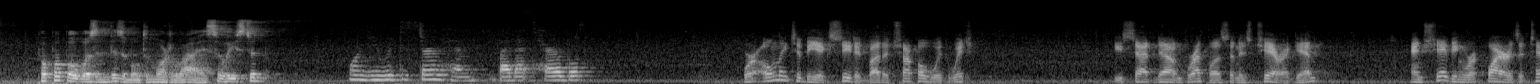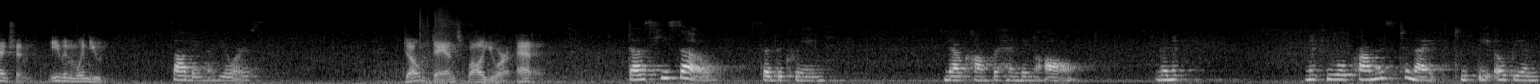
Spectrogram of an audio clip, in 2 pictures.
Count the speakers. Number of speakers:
three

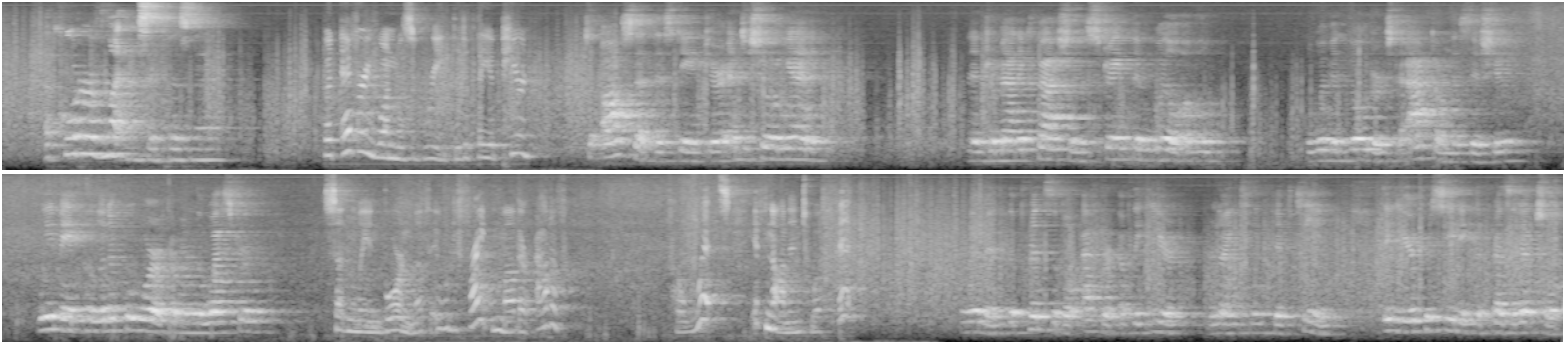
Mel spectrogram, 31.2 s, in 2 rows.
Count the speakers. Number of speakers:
three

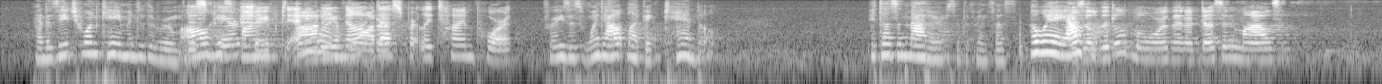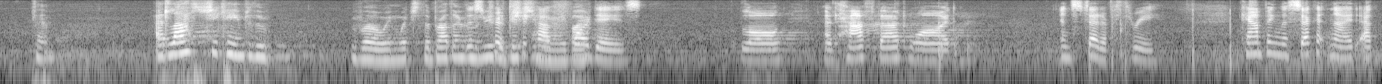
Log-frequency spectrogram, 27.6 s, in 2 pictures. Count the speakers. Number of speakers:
three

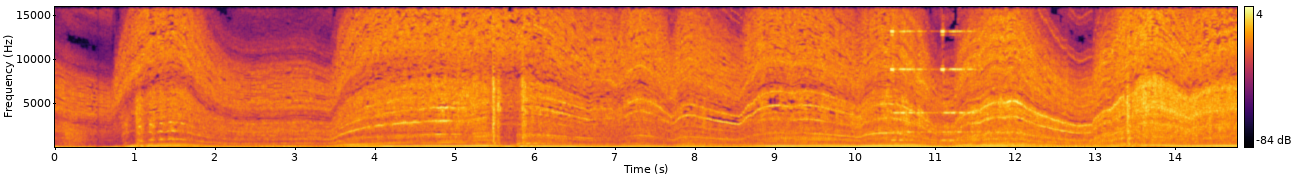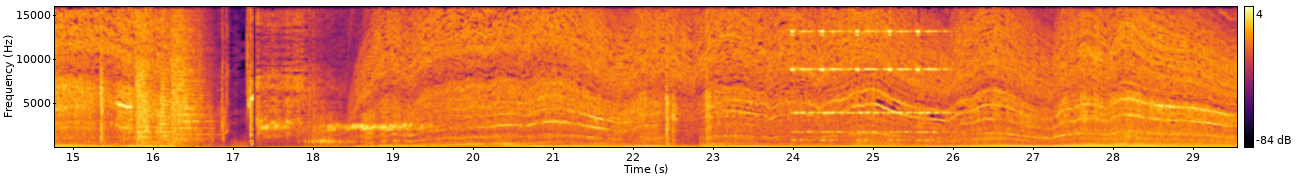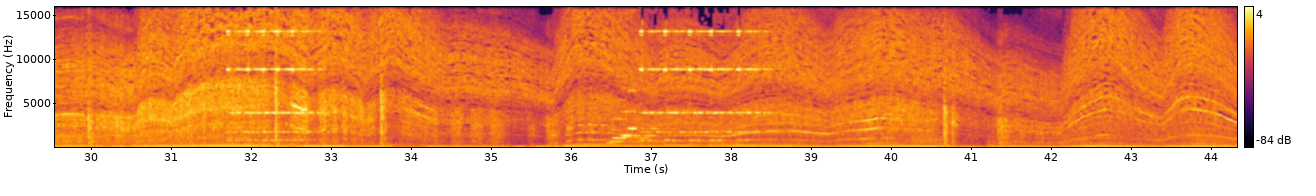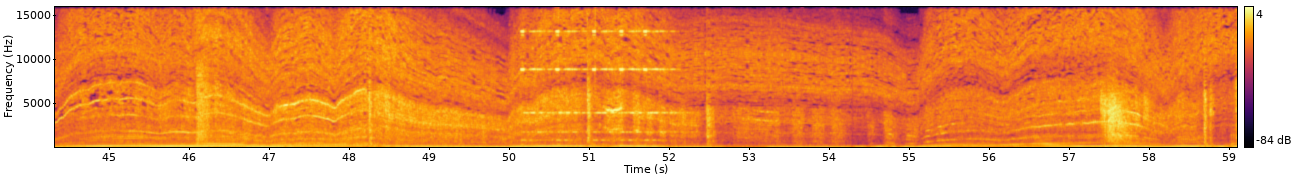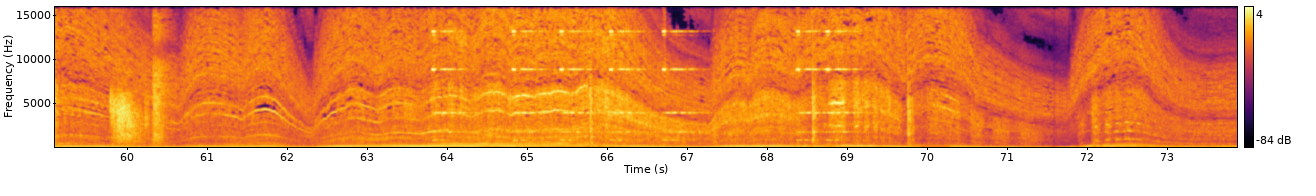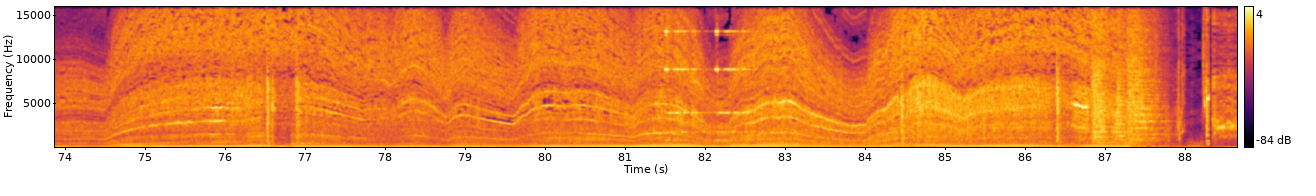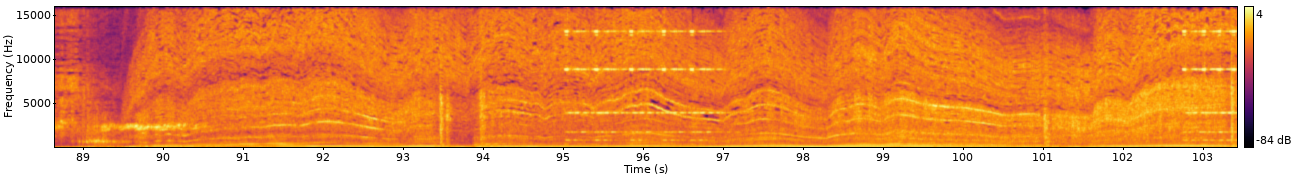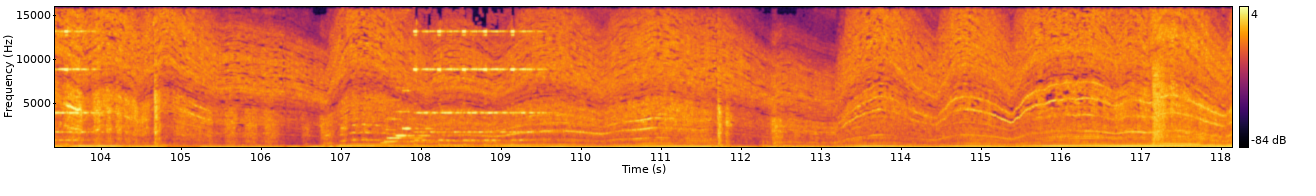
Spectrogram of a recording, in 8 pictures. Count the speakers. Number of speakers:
zero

